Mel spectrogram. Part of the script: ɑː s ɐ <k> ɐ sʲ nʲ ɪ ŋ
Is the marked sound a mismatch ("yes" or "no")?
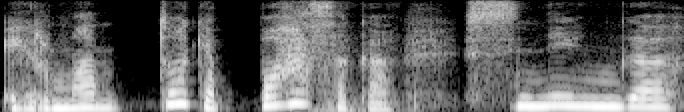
no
